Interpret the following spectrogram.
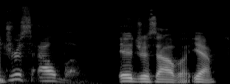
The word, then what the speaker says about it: Idris Elba: spent so much money on getting people like Zidris Alba, or I don't know how to say his name. Idris Elba.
